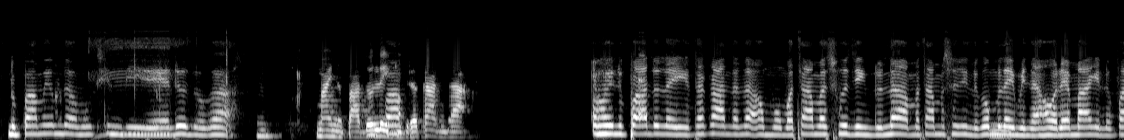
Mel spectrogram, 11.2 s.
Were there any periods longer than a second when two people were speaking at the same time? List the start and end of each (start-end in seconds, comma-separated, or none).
none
